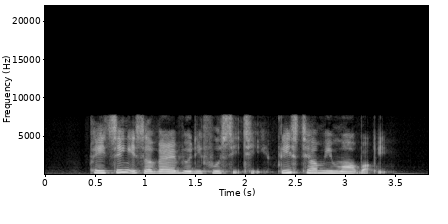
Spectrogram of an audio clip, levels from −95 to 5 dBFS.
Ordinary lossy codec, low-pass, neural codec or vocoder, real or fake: none; none; codec, 16 kHz, 8 kbps, FunCodec, trained on Chinese and English, 25 frames a second; fake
